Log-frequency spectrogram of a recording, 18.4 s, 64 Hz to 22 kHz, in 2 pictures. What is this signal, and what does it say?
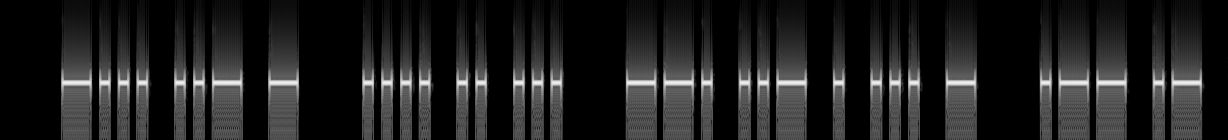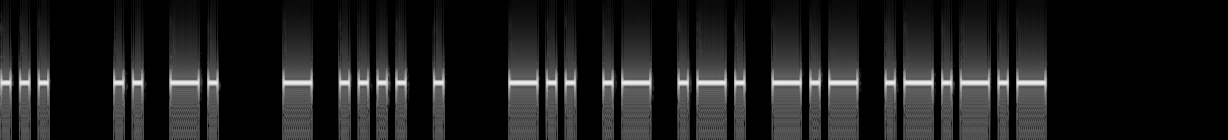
Morse code, heard as a keyed tone, about 17 wpm, 700 Hz. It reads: BUT HIS GUEST WAS IN THE DARK.
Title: Sentences from Top 1600 Words 17wpm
